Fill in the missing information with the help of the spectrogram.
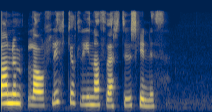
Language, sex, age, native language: Icelandic, female, 20-29, Icelandic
